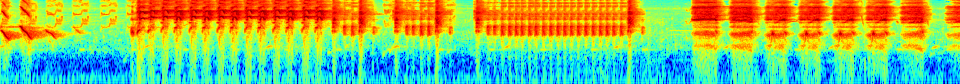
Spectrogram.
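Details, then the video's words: White-rumped shama master song with rare, strange-sounding phrases. Harsh buzzy rattles come in fast repeated bursts, separated by short silences, after a brief opening of descending whistles. "Masteran murai batu tembakan langka, suara aneh tapi memukau lawan"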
